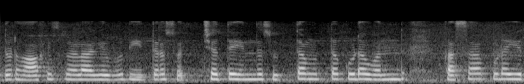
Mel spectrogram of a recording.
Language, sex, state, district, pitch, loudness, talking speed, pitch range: Kannada, female, Karnataka, Raichur, 230 Hz, -16 LUFS, 125 wpm, 220-245 Hz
